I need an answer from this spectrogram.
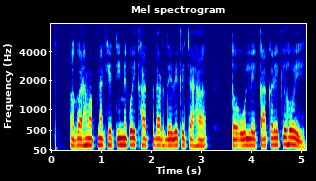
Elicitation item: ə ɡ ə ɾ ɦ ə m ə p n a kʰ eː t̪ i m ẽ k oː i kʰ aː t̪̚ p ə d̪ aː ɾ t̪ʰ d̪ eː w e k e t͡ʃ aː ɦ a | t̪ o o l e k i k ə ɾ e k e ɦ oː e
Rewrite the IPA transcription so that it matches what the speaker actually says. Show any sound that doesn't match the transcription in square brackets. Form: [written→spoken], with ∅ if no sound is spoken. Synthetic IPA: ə ɡ ə ɾ ɦ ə m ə p n a kʰ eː t̪ i m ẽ k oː i kʰ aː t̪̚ p ə d̪ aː ɾ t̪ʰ d̪ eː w e k e t͡ʃ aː ɦ a | t̪ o o l e k [i→a] k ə ɾ e k e ɦ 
